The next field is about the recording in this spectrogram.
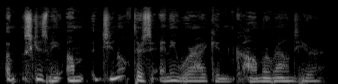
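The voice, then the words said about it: Overly polite character voice. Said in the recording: “my polite, my polite pervert... my impression of the polite pervert... This is the really polite pervert.”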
